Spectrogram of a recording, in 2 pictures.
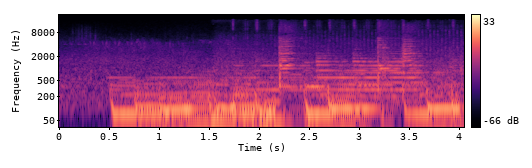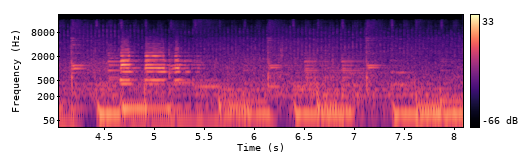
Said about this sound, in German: war da nicht gerade unser Auto?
